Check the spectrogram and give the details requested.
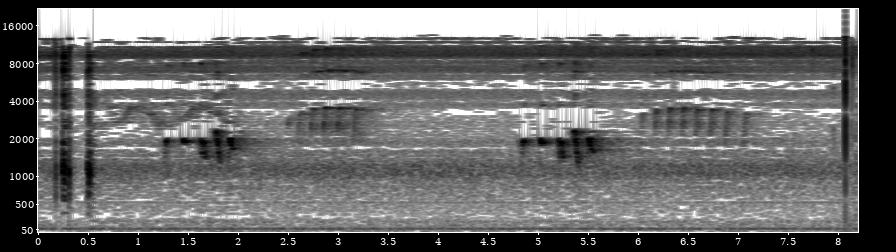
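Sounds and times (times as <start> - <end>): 
lesser cuckoo calling in staccato phrases: 0.7 - 3.5, 4.8 - 7.4.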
